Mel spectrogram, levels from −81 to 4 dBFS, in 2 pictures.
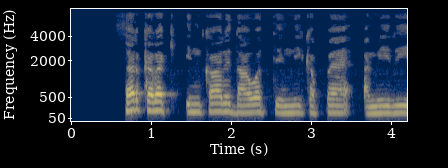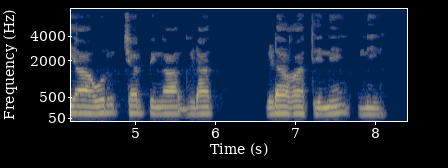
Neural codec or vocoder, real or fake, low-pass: none; real; 7.2 kHz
